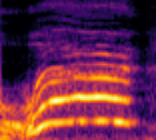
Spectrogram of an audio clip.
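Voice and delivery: one high, stretched "what?"; shocked what. Retold or imitated. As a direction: play the friends' stunned reply. Friends react to pregnancy news.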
